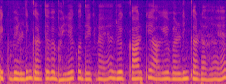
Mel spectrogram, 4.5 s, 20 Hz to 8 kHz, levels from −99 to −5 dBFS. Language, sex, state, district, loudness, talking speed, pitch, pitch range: Hindi, female, Uttar Pradesh, Jalaun, -32 LUFS, 240 wpm, 220 Hz, 210-230 Hz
